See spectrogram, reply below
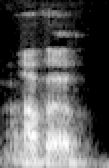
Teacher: It's probably spelled Arvo, but they don't pronounce the R, so it sounds like Avo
